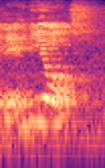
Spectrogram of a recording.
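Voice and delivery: normal talking voice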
